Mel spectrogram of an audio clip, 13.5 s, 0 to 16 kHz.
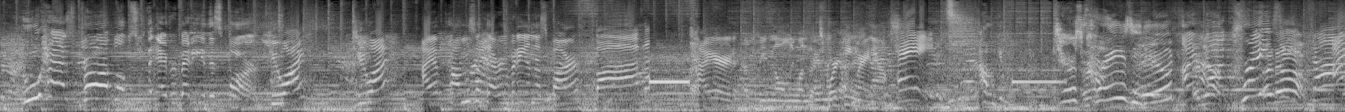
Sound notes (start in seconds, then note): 6.4 beep; 10.0 beep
